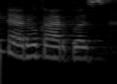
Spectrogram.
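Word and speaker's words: Pterocarpus: ट्री है ठीक है टैरो कार्पस और उसके पी साइलेंट होता है यहां पे बायोलॉजिकल सोर्स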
